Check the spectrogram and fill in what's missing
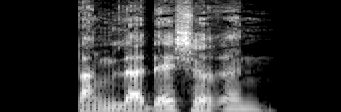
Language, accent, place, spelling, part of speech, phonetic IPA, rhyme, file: German, Germany, Berlin, Bangladescherin, noun, [baŋɡlaˈdɛʃəʁɪn], -ɛʃəʁɪn, De-Bangladescherin.ogg
- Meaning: Bangladeshi (female person from Bangladesh or of Bangladeshi descent)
